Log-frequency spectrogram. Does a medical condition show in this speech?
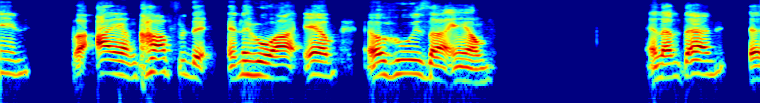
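Yes: cerebral palsy.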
